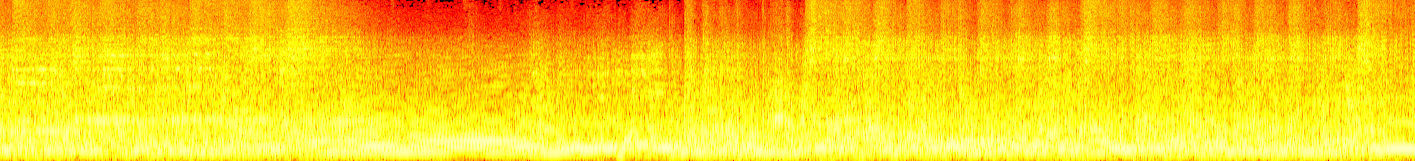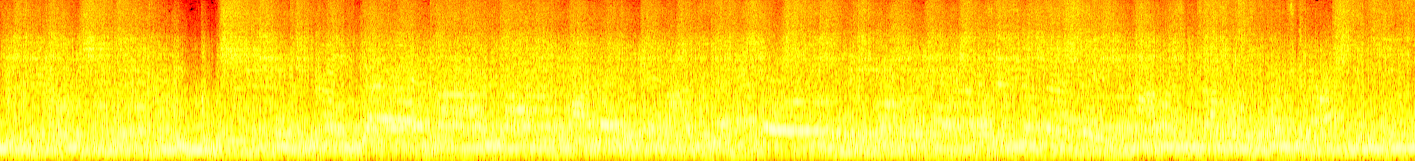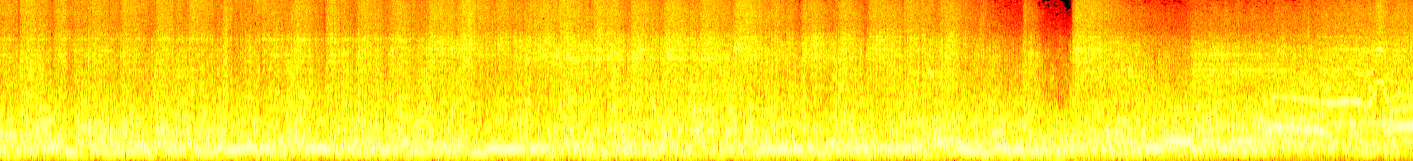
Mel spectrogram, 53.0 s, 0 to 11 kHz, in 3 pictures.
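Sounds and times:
pop punk band playing: 0:00.0 - 0:53.0
person singing: 0:09.5 - 0:14.4, 0:20.7 - 0:40.3.

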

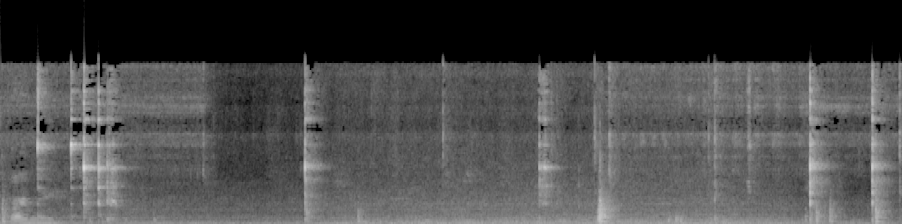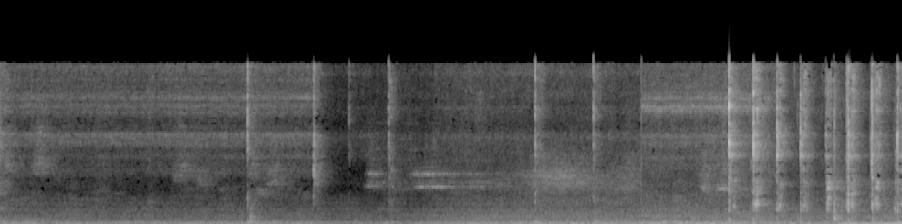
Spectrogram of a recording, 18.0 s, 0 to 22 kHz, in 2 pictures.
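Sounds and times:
utensil clinking against ceramic bowl: 0:00.2 - 0:01.4.

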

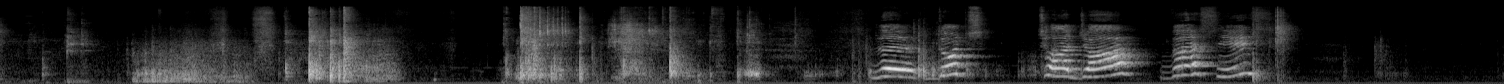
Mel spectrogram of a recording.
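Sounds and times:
toy cars knocking on hard floor: 0:05.0 - 0:07.7.

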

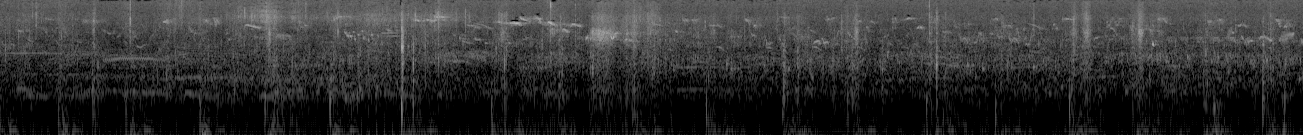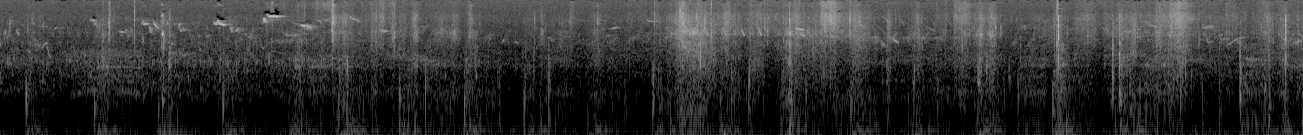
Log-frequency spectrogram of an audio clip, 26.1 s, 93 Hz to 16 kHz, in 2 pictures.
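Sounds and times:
faint bird chirps: 0:00.0 - 0:26.0
footsteps walking: 0:00.0 - 0:26.0.

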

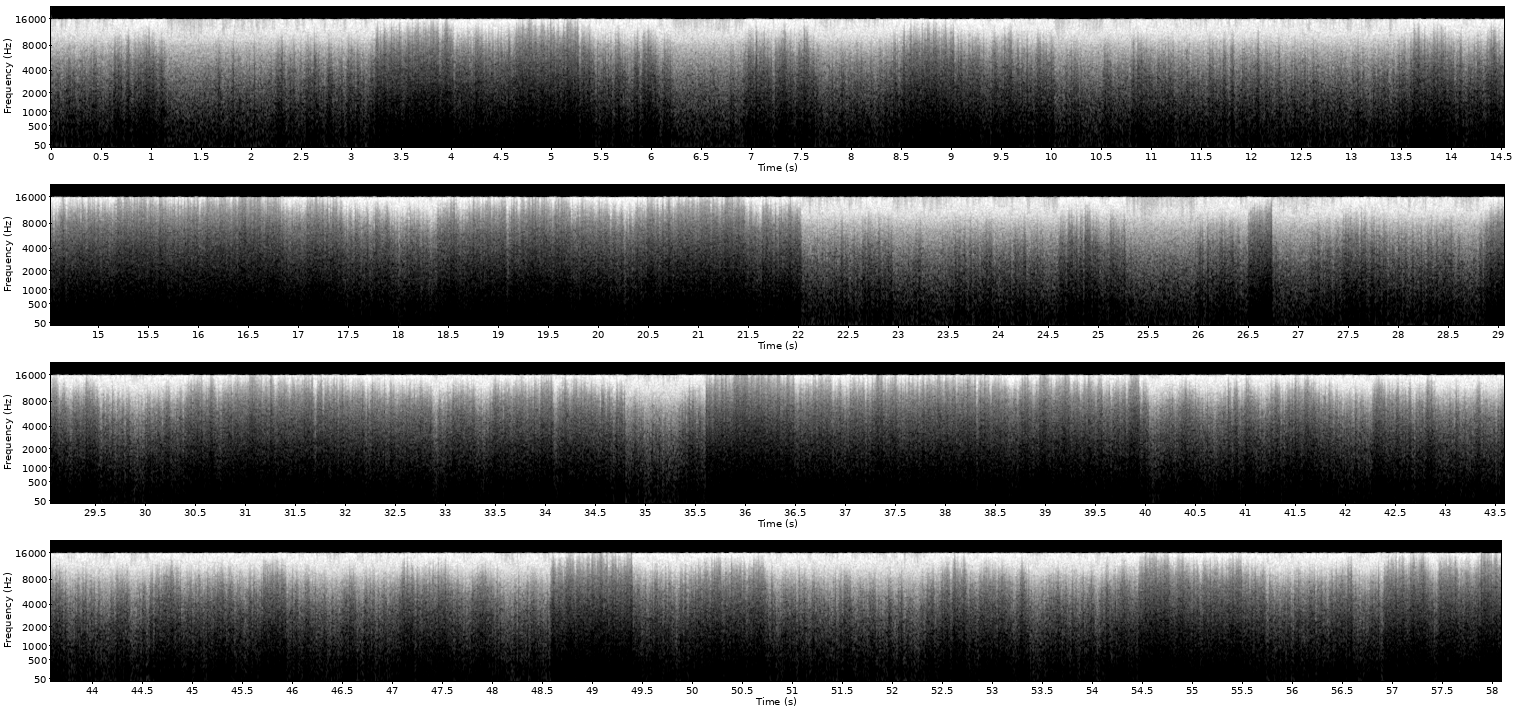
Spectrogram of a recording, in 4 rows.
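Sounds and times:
static-like hiss: 0:00.0 - 0:58.0.

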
